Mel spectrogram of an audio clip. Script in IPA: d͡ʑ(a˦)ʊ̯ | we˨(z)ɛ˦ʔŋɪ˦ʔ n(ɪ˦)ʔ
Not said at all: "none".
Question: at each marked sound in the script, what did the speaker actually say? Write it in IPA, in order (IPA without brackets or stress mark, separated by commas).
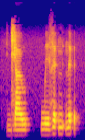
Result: a˨, z, ɛ˦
